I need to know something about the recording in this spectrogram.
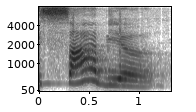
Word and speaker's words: sábia: E sábia, tem acento no vizinho, o final fica juntinho.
